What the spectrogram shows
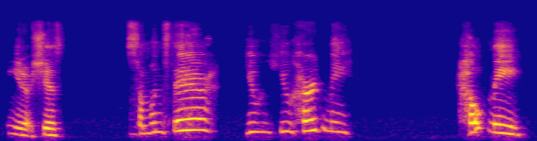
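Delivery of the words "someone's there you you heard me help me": faint, barely audible, high, far-off voice. Voicing Eliza as the players hear her very faintly: faint voice of Eliza. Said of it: "very faintly, you hear, um, you hear, uh, uh, Eliza's voice".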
